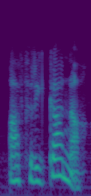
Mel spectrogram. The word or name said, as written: africana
